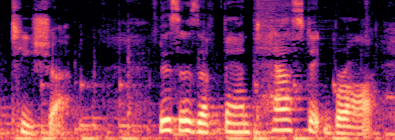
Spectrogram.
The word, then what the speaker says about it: Tisha: her sweaters and t-shirts when she says t-shirt quickly it sounds like tisha this is a fantastic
